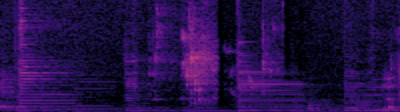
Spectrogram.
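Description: Background music with plucked and strummed acoustic guitar, holding steady notes.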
